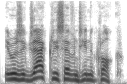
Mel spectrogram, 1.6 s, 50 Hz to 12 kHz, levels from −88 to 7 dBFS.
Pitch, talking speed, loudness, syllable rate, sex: 170 Hz, 190 wpm, -18 LUFS, 6.9 syllables/s, male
